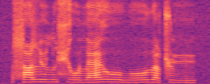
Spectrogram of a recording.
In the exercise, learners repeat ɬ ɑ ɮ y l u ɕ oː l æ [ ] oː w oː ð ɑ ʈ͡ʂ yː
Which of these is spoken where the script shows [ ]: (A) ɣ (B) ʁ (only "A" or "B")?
A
